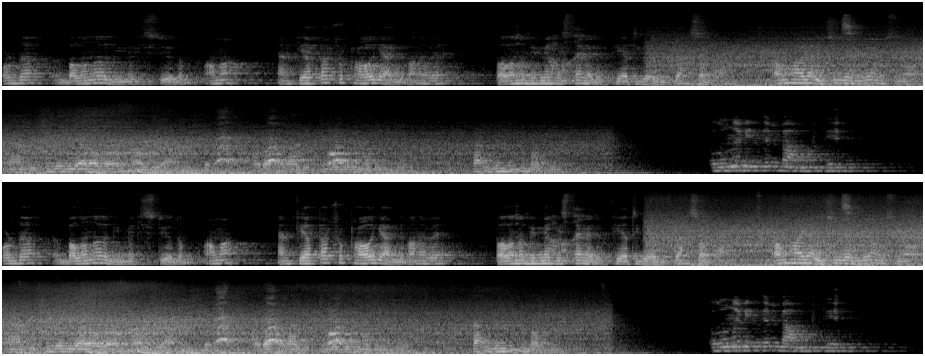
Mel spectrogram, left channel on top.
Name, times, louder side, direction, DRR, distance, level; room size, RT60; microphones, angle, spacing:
voice 1, 0.0-2.4 2.8-4.4 4.9-7.3 7.7-11.4 11.7-13.3 13.9-14.8, right 3 dB, 35° right, 5 dB, 0.4 m, -26 dB
voice 2, 5.2-5.9 8.4-8.6 16.3-17.6, right 1 dB, 20° right, -2 dB, 1.5 m, -35 dB
sound 1, 6.4-15.3, right 3 dB, 75° right, 0.6 m, -28 dB
11.0 x 3.8 x 5.1 m, 1.4 s
head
